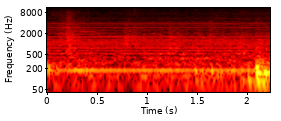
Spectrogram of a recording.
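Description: Steady low electrical hum with a faint buzz from the microphone and sound system.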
